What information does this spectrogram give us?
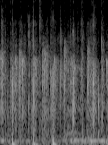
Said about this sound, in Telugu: గట్టి ఒకసారి చప్పట్లు పడదాం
